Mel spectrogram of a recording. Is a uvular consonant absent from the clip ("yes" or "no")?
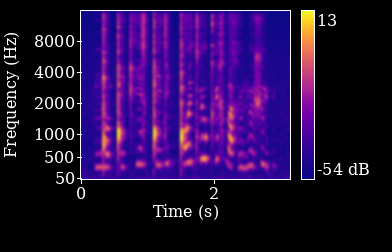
yes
